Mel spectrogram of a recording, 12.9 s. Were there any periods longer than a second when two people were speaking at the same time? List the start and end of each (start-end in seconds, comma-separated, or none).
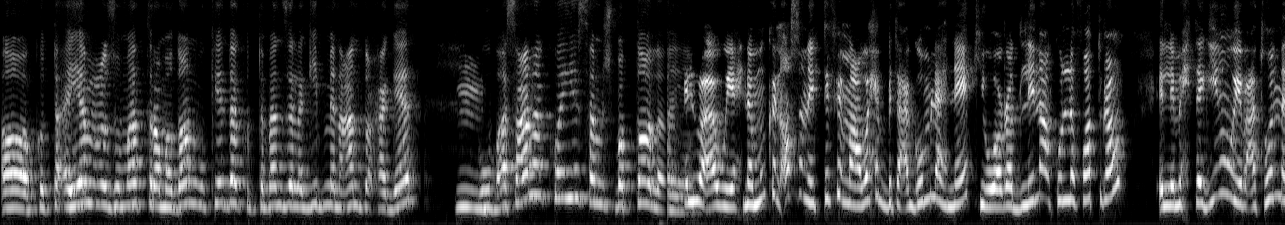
none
